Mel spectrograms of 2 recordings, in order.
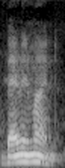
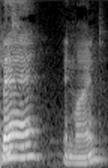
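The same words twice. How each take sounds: First: The words are linked together as one smooth chunk. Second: The words are said separately with breaks between them. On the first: The speaker calls it right. "the common phrases or saying is one chunk" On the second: The speaker calls it wrong. "It's not"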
